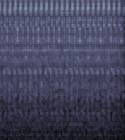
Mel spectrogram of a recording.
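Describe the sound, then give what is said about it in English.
A normal Kia Optima car engine runs with a steady, even mid-pitched hum and a faint regular pulsing throughout, fairly quiet, with no voices. “This is the sound of a normal Kia Optima.”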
